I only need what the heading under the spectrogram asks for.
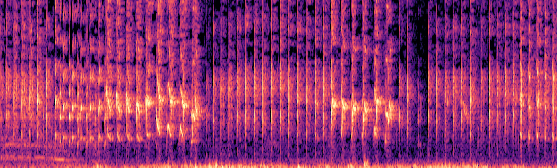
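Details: Lovebird provoking rivals with continuous fast high chattering notes, slight pitch wavering, with some low room thumps underneath.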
